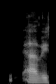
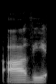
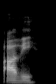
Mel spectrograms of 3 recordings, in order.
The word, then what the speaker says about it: Aby: Avi says it was kind of my question, but it makes sense. Also, my name is pronounced like Avi. Oh, sorry, Avi.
